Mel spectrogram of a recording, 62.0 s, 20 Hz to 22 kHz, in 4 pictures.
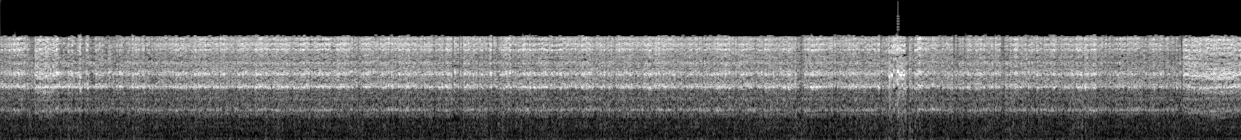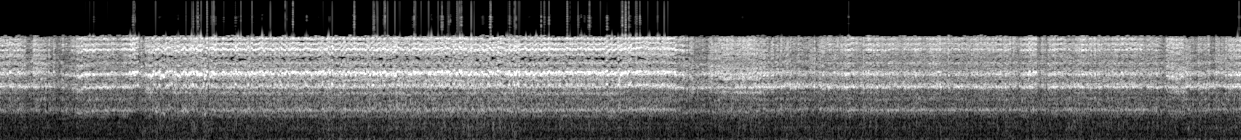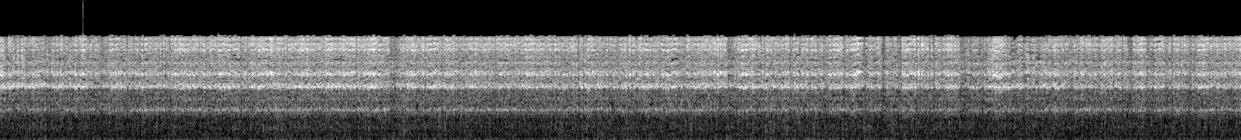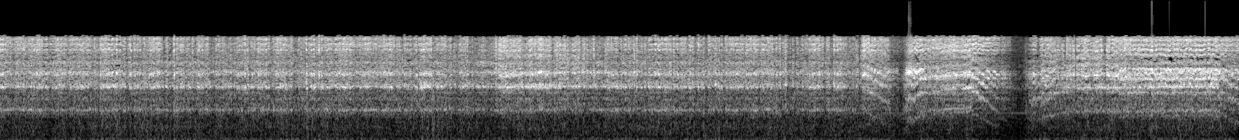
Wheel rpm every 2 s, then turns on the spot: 230, 230, 230, 230, 230, 230, 230, 230, 220, 210, 210, 220, 220, 230, 230, 230, 230, 230, 230, 230, 230, 240, 230, 230, 230, 230, 230, 230, 190, 120, 200.
none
